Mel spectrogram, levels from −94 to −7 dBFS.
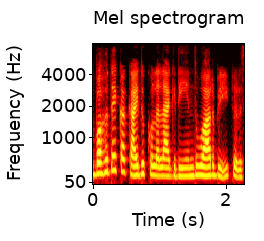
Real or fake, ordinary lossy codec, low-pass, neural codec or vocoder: fake; none; none; codec, 16 kHz, 0.5 kbps, X-Codec, WavLM features, trained on Multilingual LibriSpeech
